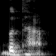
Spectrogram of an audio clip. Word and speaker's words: Buddha: Hindi pronunciation, Buddha.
